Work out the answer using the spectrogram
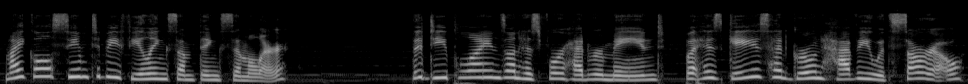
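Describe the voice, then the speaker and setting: A woman tells a first-person story in a slow, measured way. Her voice is slightly high, smooth and clear, recorded dry and close with faint music underneath. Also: lively intonation, no echo. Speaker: narrator.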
